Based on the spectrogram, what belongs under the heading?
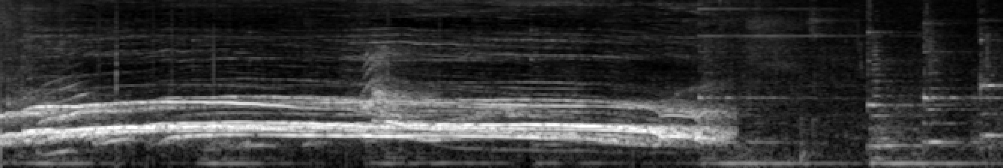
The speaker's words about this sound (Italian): Ma c'è il lupo nel libro magico? Sì. Cosa fa il lupo ulala alla luna piena?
